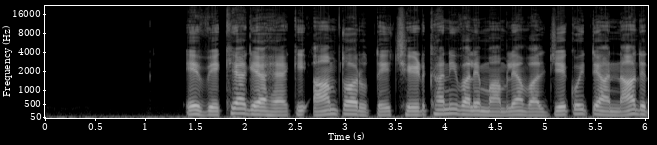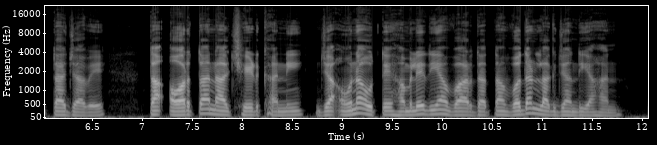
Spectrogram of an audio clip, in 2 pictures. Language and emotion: Punjabi, neutral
